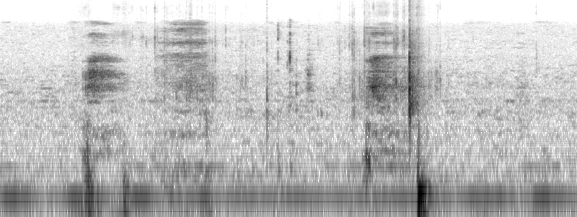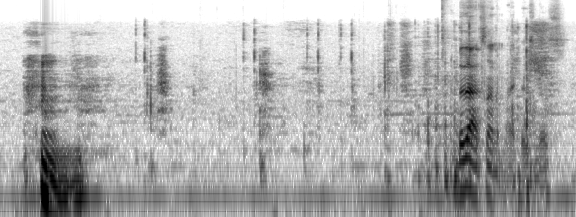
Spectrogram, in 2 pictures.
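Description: A man talks casually and close to a microphone, in short bursts.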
